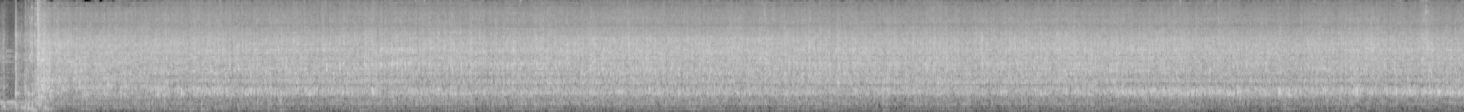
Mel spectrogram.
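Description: Cuisinart food processor switched on and running steadily, its blade chopping fresh basil leaves into a thick aioli.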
